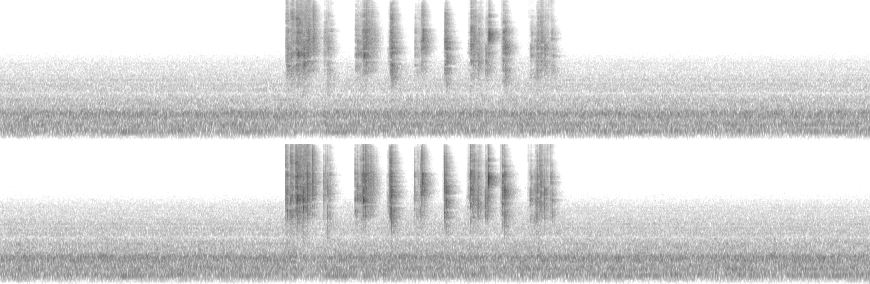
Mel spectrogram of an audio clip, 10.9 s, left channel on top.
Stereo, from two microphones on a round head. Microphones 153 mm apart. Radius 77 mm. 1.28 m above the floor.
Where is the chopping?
I don't hear chopping.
